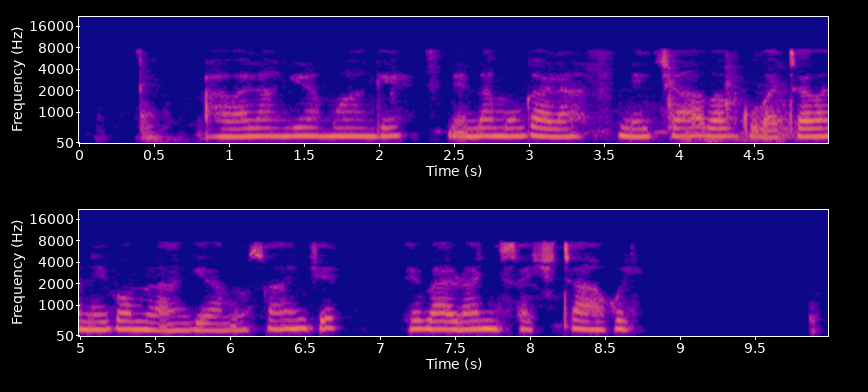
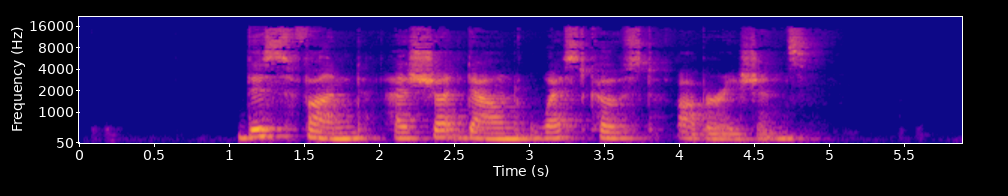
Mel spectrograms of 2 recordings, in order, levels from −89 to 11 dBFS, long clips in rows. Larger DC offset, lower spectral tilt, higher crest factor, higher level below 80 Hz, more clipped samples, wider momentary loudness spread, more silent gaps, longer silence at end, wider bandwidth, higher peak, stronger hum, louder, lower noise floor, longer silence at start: neither; about the same, -3.5 dB/octave vs -3.5 dB/octave; about the same, 18 dB vs 20 dB; about the same, -74 dBFS vs -70 dBFS; neither; second, 9 LU vs 13 LU; neither; second, 0.1 s vs 1.05 s; second, 8 kHz vs 16 kHz; second, -12 dBFS vs -2 dBFS; neither; second, -29 LUFS vs -19 LUFS; first, under -90 dBFS vs -78 dBFS; second, 0.4 s vs 1.05 s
